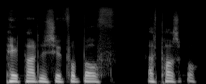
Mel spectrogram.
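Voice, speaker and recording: A man's voice: medium pitch, little pitch movement, brisk, mellow, dry recording, studio quality. A young Icelandic man speaking English as a second language in a podcast interview, earnest, with many repeated words and restarts. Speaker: guest entrepreneur.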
